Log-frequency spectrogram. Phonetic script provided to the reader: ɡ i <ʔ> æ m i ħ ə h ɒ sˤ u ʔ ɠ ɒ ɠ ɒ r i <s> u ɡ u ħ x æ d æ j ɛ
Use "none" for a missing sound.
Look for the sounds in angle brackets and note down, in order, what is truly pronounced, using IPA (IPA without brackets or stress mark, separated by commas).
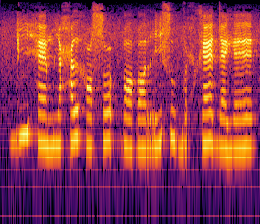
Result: h, s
